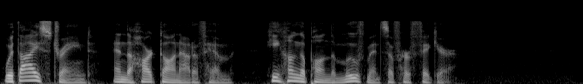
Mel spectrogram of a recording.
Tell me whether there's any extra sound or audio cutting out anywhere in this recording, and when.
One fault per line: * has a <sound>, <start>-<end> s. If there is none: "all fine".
all fine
